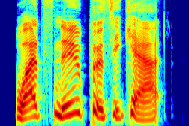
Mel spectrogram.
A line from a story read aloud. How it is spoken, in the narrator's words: Aunt Star roared with laughter on the other end of the line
